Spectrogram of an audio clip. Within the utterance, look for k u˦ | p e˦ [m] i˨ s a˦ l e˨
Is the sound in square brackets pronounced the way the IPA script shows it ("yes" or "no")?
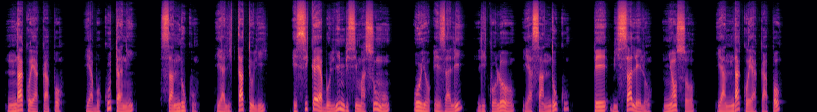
no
